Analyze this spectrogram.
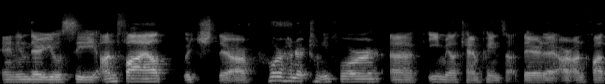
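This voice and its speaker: This man talks at a fairly quick pace in a bright, sharp tone, with ordinary pitch variation and hardly any pauses. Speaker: subsection officer giving a training. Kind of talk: webinar tutorial; tutorial. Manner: fast; hesitant, many fillers.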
